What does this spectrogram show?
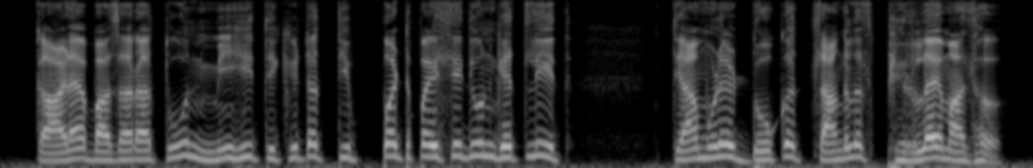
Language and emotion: Marathi, angry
